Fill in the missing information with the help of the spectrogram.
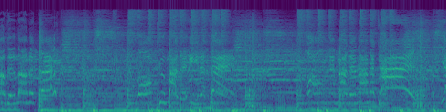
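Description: Live rock band playing a loud rock and roll number on electric guitar, electric bass and drum kit, with bending lead lines over a steady driving beat.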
